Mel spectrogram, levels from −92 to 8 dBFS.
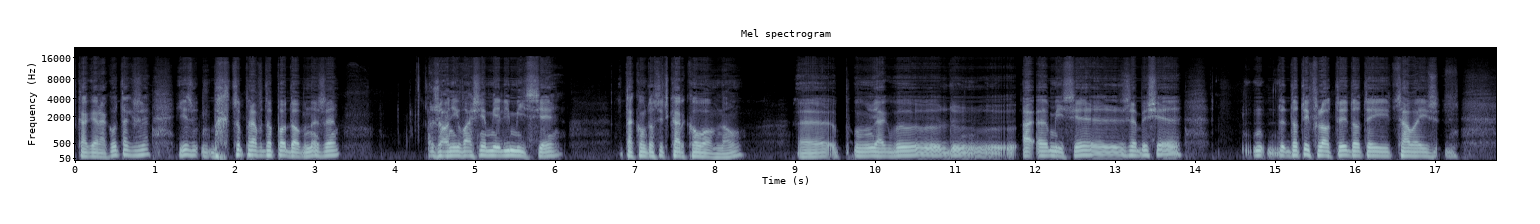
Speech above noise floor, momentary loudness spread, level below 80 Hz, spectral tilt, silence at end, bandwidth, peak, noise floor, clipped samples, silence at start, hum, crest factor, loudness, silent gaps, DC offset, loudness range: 39 dB; 9 LU; -48 dBFS; -6.5 dB/octave; 0.1 s; 16.5 kHz; -2 dBFS; -63 dBFS; under 0.1%; 0.05 s; none; 22 dB; -24 LUFS; none; under 0.1%; 2 LU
